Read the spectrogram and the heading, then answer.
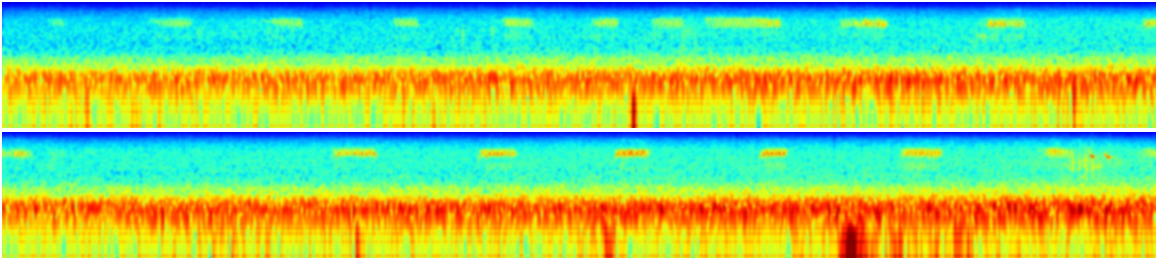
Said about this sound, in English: Juvenile is making sort of a buzzy call as it follows the adult around and begs from it.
